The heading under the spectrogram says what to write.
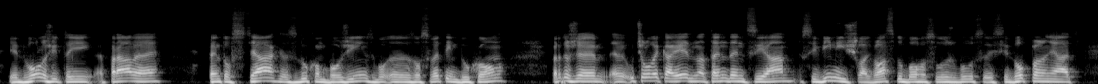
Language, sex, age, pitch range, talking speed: Slovak, male, 30-49, 110-140 Hz, 125 wpm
